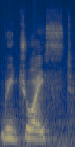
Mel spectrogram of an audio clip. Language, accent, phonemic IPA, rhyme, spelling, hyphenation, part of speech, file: English, US, /ɹɪˈd͡ʒɔɪst/, -ɔɪst, rejoiced, re‧joiced, verb / adjective, En-us-rejoiced.ogg
- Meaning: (verb) simple past and past participle of rejoice; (adjective) Joyful, delighted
